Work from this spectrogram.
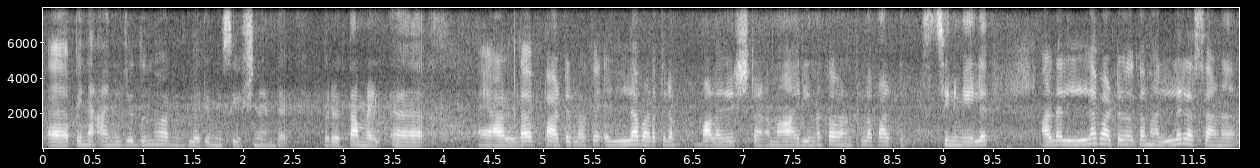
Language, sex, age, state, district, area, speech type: Malayalam, female, 18-30, Kerala, Thrissur, urban, spontaneous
